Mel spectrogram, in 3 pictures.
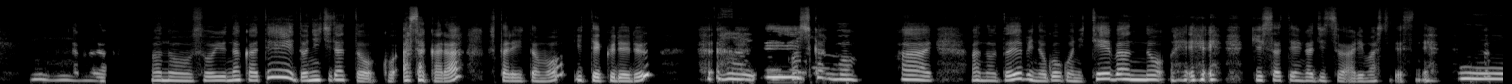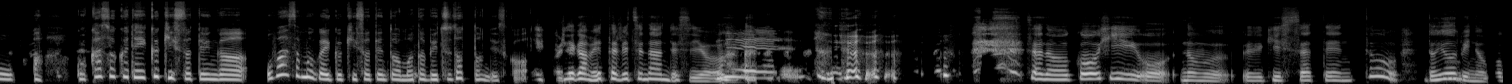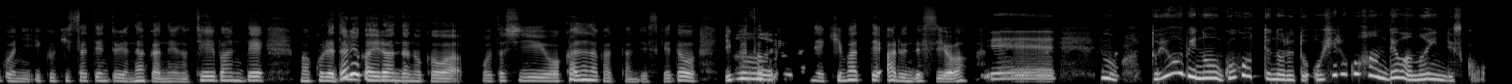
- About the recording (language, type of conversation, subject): Japanese, podcast, 子どもの頃にほっとする味として思い出すのは何ですか？
- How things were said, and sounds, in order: chuckle; chuckle; chuckle; chuckle; laugh; chuckle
